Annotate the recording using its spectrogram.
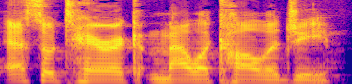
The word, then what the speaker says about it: Esoteric Malacology: The album is called Esoteric Malacology. I believe I pronounced that right. So yeah, that's correct.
